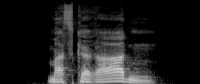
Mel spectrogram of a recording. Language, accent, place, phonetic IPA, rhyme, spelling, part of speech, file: German, Germany, Berlin, [maskəˈʁaːdn̩], -aːdn̩, Maskeraden, noun, De-Maskeraden.ogg
- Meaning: plural of Maskerade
